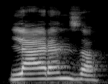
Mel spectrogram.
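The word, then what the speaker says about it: laranja: लारंजा लारंजा लारंजा means orange माहोम माहोम means brown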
